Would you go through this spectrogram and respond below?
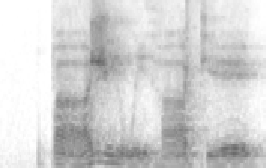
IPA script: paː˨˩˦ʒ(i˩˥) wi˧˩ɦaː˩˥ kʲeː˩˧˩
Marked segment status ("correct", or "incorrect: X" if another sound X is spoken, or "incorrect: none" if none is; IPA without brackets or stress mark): incorrect: i˧˩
